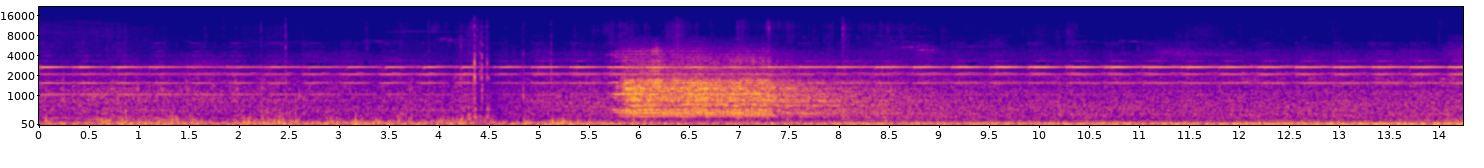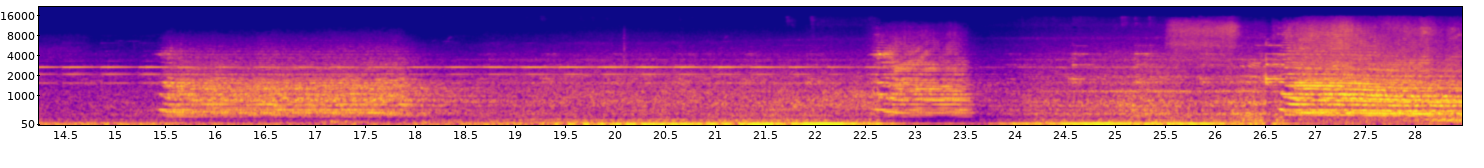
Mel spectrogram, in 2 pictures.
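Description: Diesel freight locomotive air horn on the lead SD70M-2 blowing the grade-crossing signal as the train approaches: a long blast, a second long blast, a short one, then a final long blast. Under the horn the rumble of the diesel engines and wheels builds as the locomotives draw up and pass.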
